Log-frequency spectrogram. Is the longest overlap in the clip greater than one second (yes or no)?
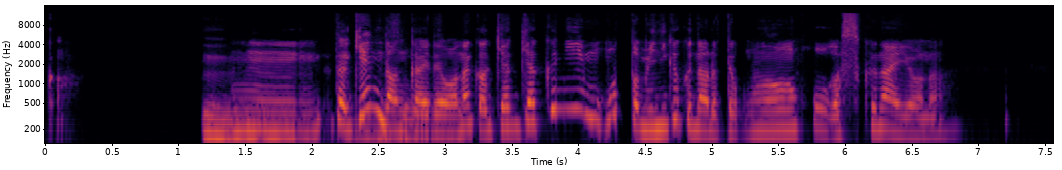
yes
